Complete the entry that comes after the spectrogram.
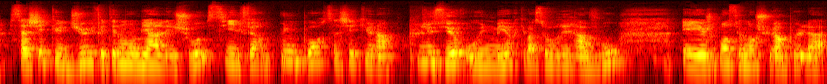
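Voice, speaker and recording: A woman's voice: medium pitch, fairly bright tone, a little hiss or hum. Emotional young woman in an echoey room. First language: not French. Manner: emotional, halting, many fillers and restarts. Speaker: vlogger. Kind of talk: confessional personal storytelling.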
